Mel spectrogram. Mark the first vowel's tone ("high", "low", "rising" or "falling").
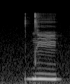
high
